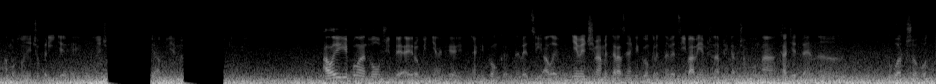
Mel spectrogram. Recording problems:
wrong speed, natural pitch; too fast; 1.7 times normal speed
wind noise on the microphone; heavy; 1 dB below the speech
audio cutting out; at 1 s and at 2 s

